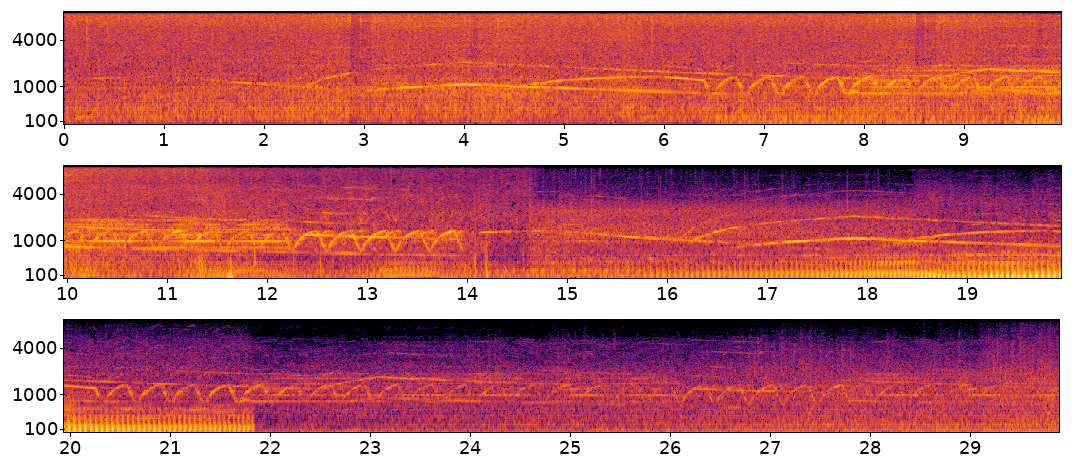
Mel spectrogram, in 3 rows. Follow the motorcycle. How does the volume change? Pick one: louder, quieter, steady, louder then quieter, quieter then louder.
louder.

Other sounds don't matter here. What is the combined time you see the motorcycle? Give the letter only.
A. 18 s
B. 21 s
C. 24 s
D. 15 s
D.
